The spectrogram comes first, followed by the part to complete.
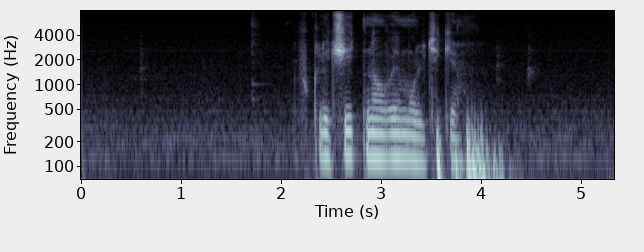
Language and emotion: Russian, neutral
